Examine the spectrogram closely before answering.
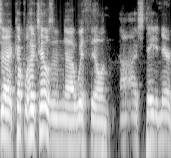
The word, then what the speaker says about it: Wytheville: For you non-hillbillies, he said Withville. That's actually, when you see it, it will look like Wideville. So, but it's pronounced Withville.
